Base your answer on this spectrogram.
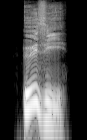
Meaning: Austrian
- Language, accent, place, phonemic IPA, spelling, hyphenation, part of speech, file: German, Germany, Berlin, /ˈøːzi/, Ösi, Ösi, noun, De-Ösi.ogg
